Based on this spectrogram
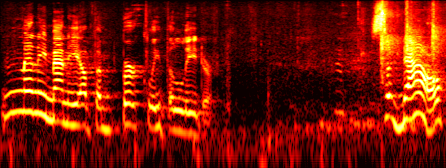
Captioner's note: audience claps and chuckle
